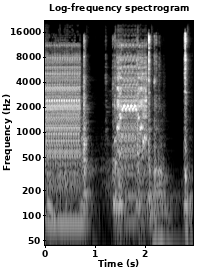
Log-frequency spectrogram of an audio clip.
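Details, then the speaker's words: Gottlieb System 80 sound-only pinball board after the failed 6530 chip was replaced and damaged through-holes were fixed, tested in Spiderman: bright bell tones and chirps in bursts, playing Panthera sounds properly. "You can hear the sweet sounds of Panthera."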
